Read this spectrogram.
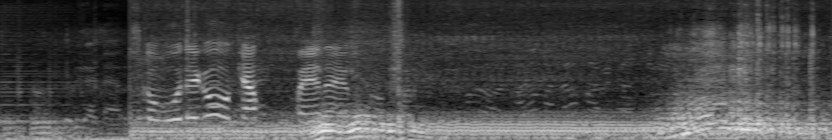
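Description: A motorcycle engine idles with a steady rumble.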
